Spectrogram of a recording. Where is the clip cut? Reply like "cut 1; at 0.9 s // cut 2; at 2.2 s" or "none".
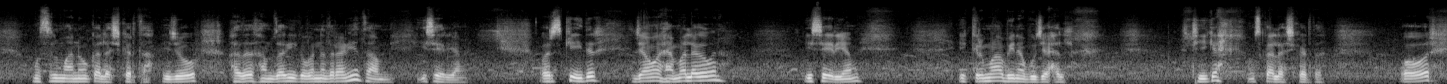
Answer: cut 1; at 1.5 s // cut 2; at 2.1 s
